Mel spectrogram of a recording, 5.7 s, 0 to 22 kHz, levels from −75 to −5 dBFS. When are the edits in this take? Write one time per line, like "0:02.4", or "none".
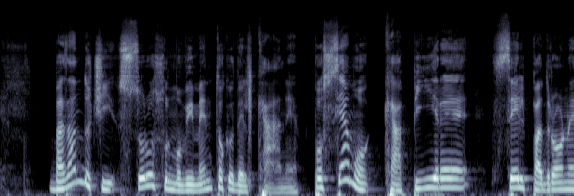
0:02.3
0:03.1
